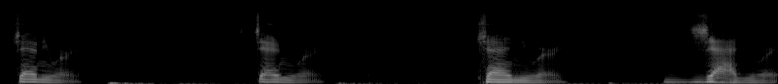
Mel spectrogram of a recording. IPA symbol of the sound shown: dʒ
